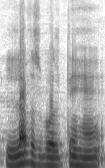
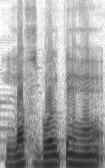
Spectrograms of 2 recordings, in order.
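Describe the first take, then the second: The two takes are said the same way.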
